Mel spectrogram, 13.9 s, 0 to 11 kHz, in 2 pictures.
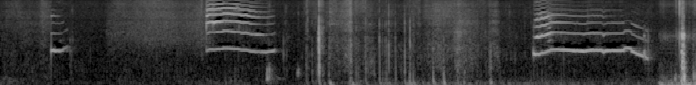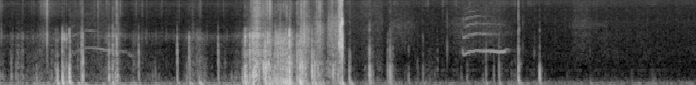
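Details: Kitten sisters fostered in spring 2017 make clear, high, drawn-out meows, several flat then dipping at the end, separated by pauses, with loud scratching and rustling in the middle.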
